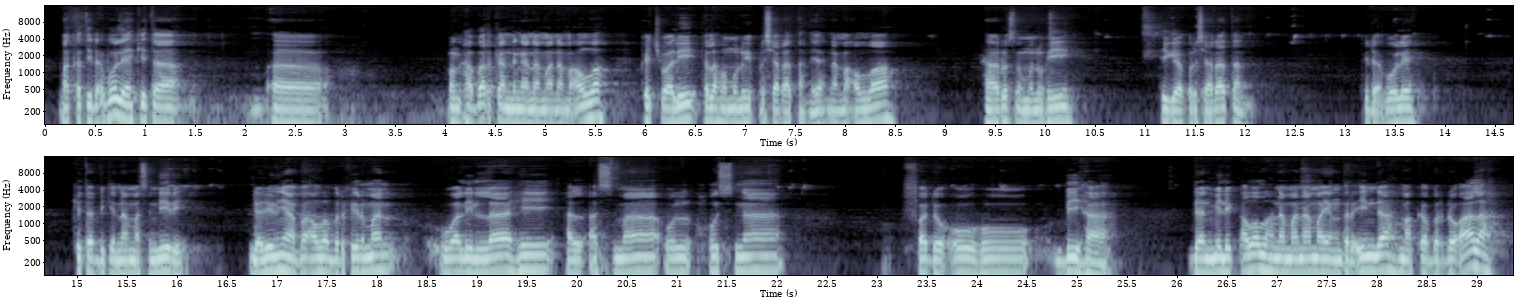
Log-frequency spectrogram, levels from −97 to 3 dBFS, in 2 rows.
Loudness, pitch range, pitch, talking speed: -19 LUFS, 115-130 Hz, 120 Hz, 90 wpm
